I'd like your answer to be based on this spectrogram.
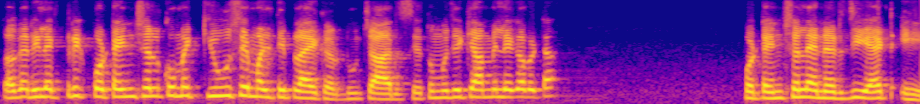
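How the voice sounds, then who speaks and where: This is a man from India with a fairly high voice, teaching physics in a live online class. He lays out the idea one step at a time, fires questions at the students and answers them himself, and keeps calling them "beta". His technical come out. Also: moderate pace. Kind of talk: live online exam-prep lecture.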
